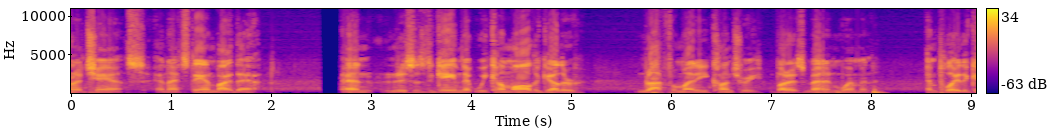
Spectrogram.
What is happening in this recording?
A man speaking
